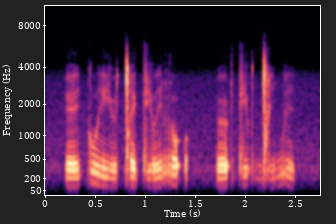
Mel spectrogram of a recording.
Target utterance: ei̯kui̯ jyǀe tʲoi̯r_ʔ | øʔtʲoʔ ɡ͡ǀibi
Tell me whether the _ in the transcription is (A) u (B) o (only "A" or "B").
B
